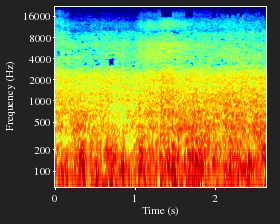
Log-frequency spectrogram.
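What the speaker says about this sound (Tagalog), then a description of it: "kalma-kalma na po ang dagat" Sea surging along the shore at Kiamba, Sarangani in the aftermath of a tsunami, a steady low roar of rolling water mixed with gusting wind buffeting the microphone.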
